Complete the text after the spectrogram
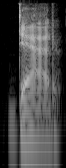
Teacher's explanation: the DALET makes a dental /d/ sound, as in the word 'dad'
